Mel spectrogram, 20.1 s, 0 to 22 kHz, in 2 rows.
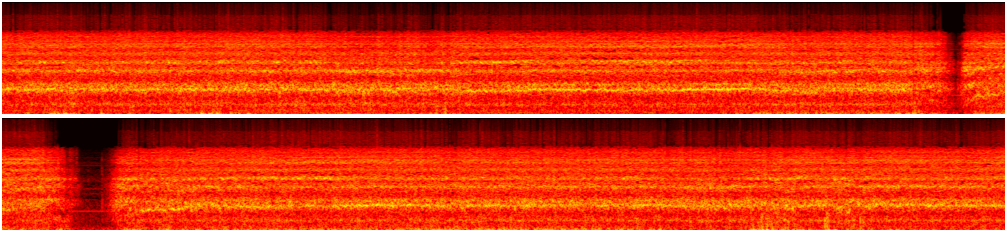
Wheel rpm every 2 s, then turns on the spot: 230, 230, 220, 220, 180, 110, 210, 230, 230, 230.
none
